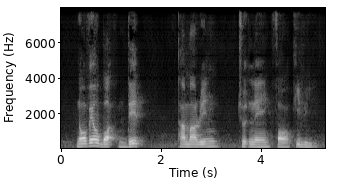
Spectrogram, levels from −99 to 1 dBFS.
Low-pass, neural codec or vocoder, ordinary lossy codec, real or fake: none; codec, 16 kHz, 2 kbps, X-Codec, WavLM features, trained on Multilingual LibriSpeech; none; fake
